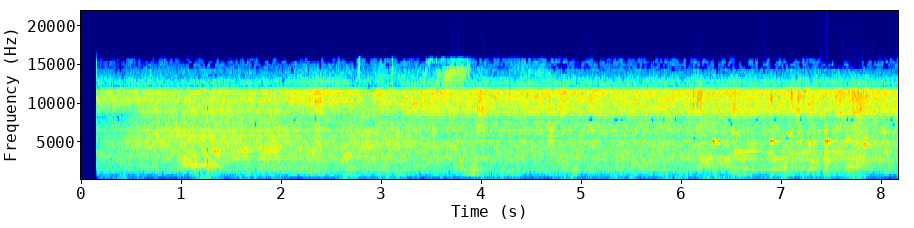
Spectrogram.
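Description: Faint, distant voices over a steady hiss of background noise from a hockey pitch.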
